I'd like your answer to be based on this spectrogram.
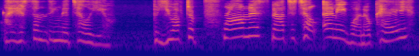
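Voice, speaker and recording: A woman's voice: high-pitched, animated, a little fast, fairly bright tone. A woman voicing a precocious, feisty little girl in a video game, earnest and theatrical with grown-up wording. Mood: earnest, chatty. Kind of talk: scripted video game character voice lines.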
